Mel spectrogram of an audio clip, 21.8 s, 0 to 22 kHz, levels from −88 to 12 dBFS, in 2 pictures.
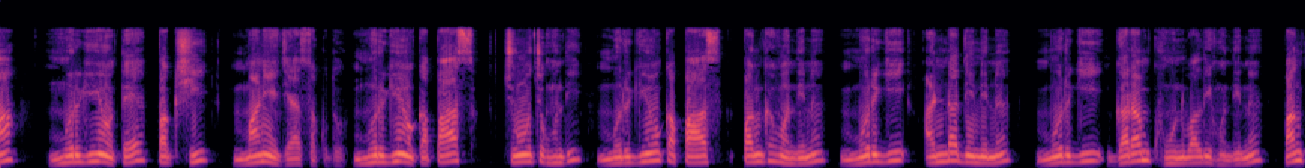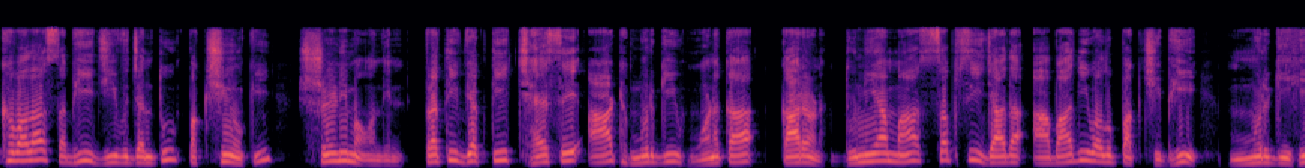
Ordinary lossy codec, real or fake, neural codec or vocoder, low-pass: none; real; none; 10.8 kHz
